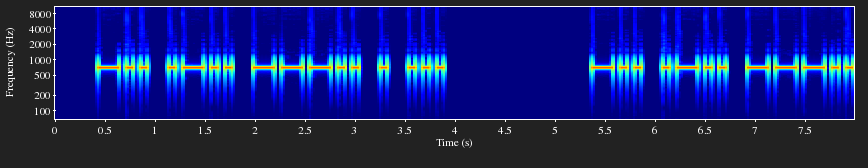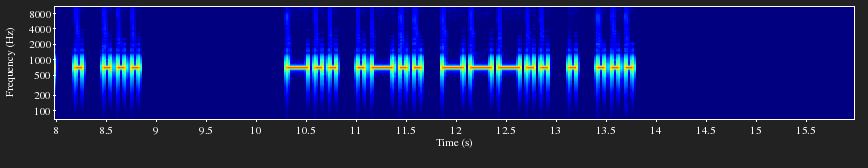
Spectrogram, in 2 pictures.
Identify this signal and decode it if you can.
Morse code, heard as a keyed tone, about 17 wpm, 700 Hz. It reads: DL8ES DL8ES DL8ES
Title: DXCC-100 Call Signs - 5 Characters - Repeated 3x - 17wpm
